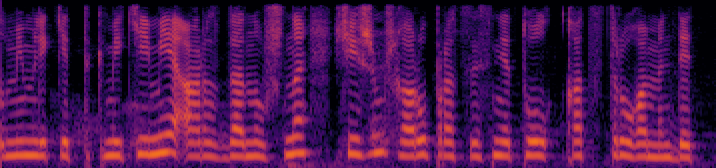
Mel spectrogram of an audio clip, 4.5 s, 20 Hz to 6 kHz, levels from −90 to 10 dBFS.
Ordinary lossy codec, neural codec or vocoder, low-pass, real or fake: none; none; 5.4 kHz; real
